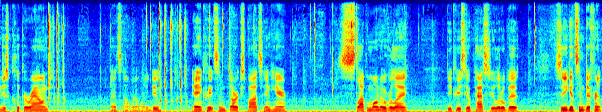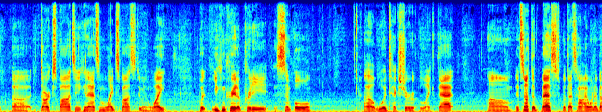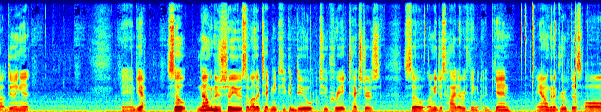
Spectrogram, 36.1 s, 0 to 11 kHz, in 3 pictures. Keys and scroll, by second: 1.0 p, 3.2 [.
